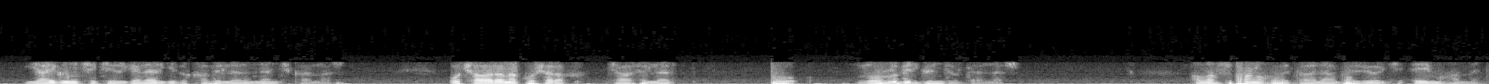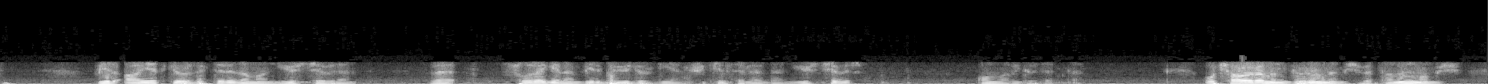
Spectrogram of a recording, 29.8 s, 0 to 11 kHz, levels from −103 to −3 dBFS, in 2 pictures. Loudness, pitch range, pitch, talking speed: -16 LUFS, 90-125 Hz, 105 Hz, 90 wpm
